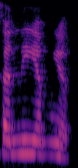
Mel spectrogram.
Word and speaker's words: sanniyamya: So it is a double N there. So we need to slightly stress upon the N in sanniyamya. Sanniyamya. Sanniyamya. Yeah, like SUNNY, sunny in English.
